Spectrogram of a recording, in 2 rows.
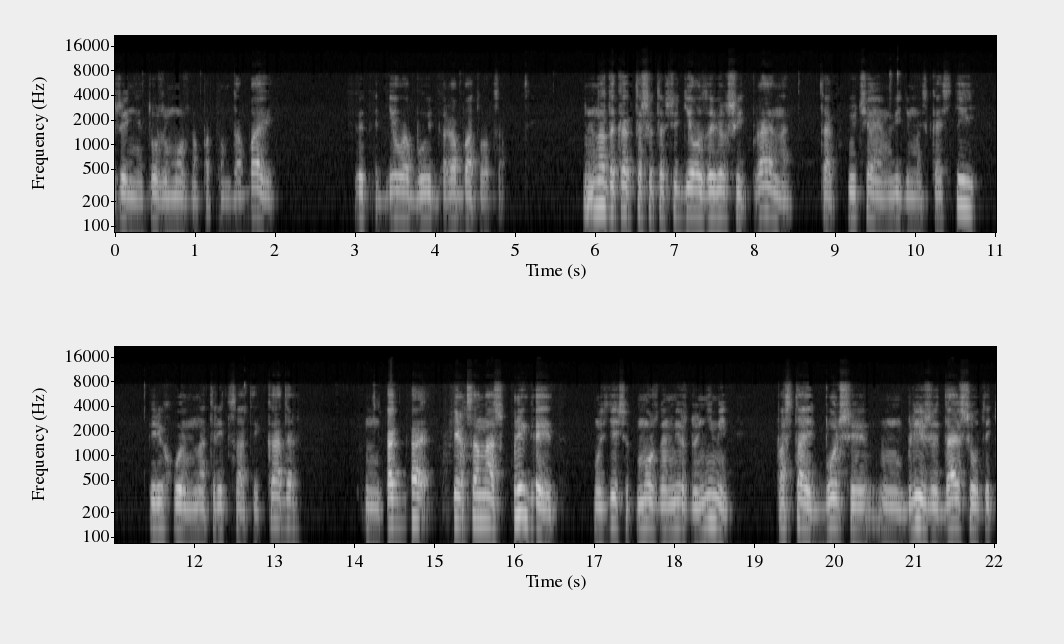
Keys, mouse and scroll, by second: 0.7-1.1 scroll up 2, 1.1 middle click, 5.1-5.6 scroll down 2, 5.6 middle click, 9.8 click, 11.6 click, 13.6 shift+middle click.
